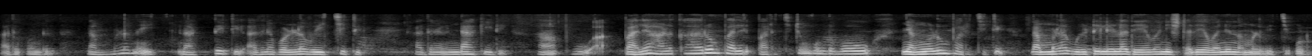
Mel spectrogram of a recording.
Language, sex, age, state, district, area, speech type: Malayalam, female, 60+, Kerala, Kasaragod, rural, spontaneous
